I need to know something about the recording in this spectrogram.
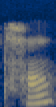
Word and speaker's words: prends: With prends, you don't pronounce the D and the S. You're not pronouncing consonants at the end. You pronounce vowel sounds in French. So je prends is I have. Okay, no D or S pronounced at all.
